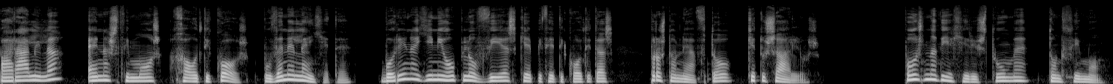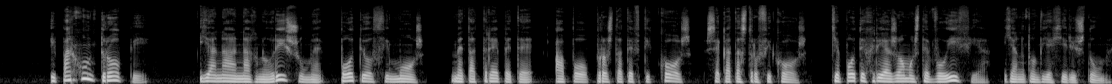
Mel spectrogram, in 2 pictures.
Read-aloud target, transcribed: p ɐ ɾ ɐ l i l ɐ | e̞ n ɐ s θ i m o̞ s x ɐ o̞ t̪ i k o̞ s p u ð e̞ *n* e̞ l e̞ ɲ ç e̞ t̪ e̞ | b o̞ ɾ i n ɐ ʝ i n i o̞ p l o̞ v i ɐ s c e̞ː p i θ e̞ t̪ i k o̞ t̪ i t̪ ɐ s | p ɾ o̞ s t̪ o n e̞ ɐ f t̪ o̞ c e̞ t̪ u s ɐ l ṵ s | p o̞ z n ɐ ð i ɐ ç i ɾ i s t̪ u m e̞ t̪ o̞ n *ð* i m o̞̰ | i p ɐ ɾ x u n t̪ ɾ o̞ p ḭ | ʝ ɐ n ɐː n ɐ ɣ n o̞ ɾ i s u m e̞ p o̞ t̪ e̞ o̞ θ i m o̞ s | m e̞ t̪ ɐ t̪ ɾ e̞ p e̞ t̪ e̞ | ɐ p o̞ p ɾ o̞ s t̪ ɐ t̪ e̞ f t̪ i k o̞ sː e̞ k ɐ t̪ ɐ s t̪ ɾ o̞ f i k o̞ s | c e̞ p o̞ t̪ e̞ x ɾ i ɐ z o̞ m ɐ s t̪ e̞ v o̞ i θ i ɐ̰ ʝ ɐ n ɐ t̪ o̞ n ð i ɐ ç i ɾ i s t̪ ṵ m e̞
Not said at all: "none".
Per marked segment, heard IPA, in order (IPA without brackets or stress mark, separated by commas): n, θ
